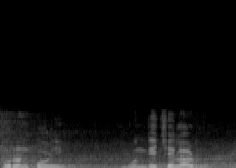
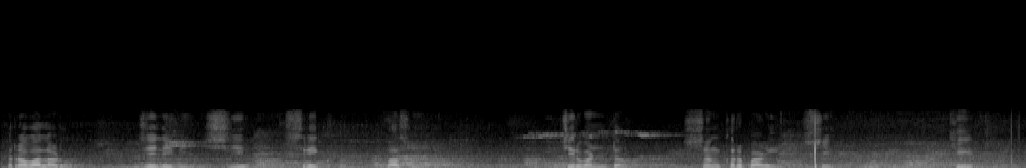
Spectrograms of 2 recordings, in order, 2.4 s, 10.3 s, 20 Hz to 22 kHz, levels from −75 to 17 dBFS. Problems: constant background noise, continuous background conversations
